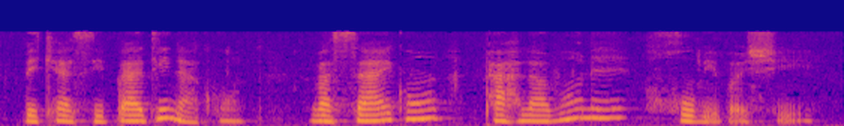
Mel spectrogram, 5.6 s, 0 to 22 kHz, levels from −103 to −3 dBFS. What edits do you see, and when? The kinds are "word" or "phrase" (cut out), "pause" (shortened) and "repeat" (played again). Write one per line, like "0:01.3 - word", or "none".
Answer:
none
